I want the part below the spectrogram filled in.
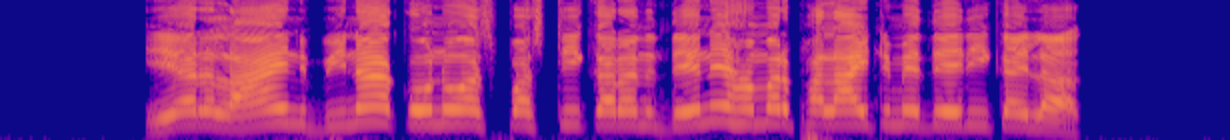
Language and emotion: Maithili, angry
